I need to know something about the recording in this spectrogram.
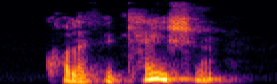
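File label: "qualification", English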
